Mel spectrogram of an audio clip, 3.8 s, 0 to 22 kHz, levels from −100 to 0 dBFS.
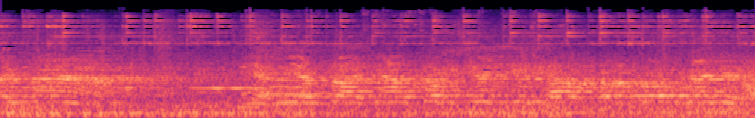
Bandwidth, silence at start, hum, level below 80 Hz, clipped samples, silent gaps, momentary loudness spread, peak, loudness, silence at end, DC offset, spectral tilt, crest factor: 17 kHz; 0 s; none; -40 dBFS; under 0.1%; none; 5 LU; -6 dBFS; -20 LUFS; 0 s; under 0.1%; -3.5 dB/octave; 16 dB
